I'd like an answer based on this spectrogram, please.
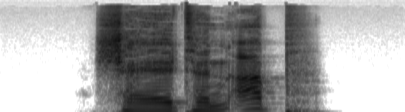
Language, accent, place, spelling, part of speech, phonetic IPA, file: German, Germany, Berlin, schälten ab, verb, [ˌʃɛːltn̩ ˈap], De-schälten ab.ogg
- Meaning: inflection of abschälen: 1. first/third-person plural preterite 2. first/third-person plural subjunctive II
